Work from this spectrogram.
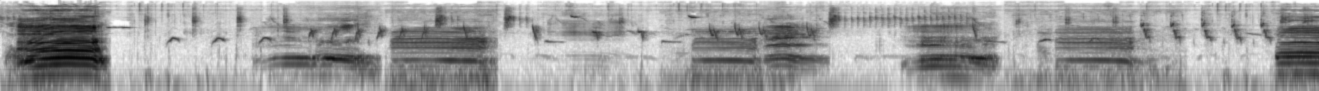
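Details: Several cows walking together as they head back to their pen give deep, drawn-out moos, each about a second long and rich in overtones, calling in turn, with faint bird chirps in the gaps.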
